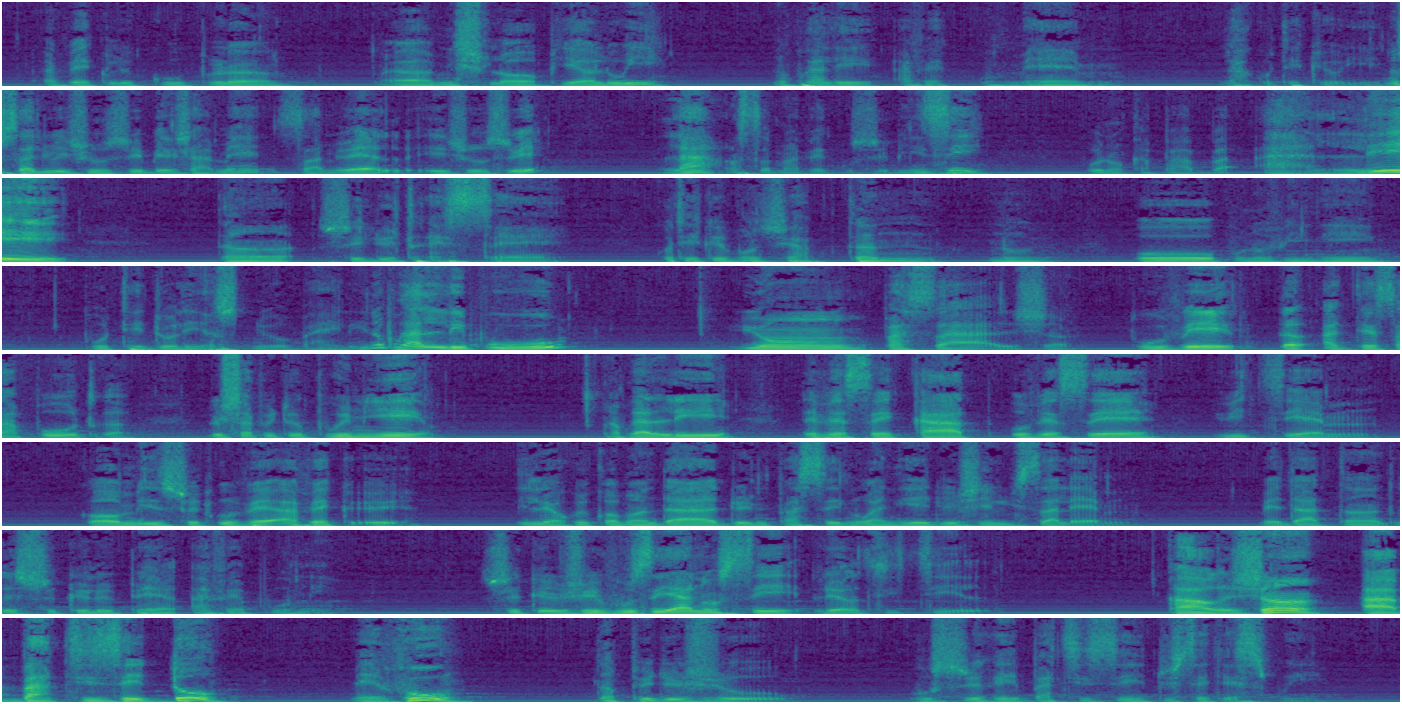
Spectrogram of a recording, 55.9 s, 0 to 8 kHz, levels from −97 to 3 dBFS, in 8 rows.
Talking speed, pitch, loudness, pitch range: 130 wpm, 85 Hz, -32 LUFS, 60-95 Hz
